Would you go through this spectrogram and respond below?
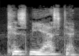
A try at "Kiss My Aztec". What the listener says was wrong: You said Kiss Me Aztec. You went a little cockney there.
